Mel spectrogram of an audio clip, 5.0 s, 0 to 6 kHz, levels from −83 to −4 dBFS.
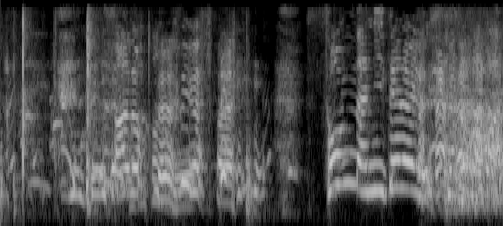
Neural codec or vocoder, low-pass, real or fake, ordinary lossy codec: none; 5.4 kHz; real; Opus, 64 kbps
